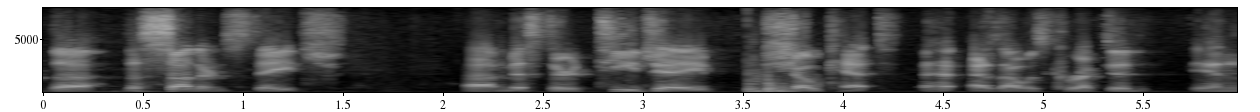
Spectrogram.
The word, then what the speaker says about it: Choquette: TJ Choquette, as I was corrected in the pronunciation of his last name.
